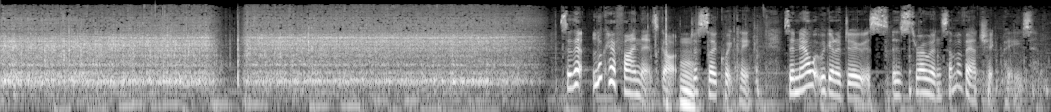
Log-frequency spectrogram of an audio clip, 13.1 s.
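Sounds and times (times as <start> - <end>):
food processor chopping roughly cut carrots: 0.0 - 6.8
speech: 7.1 - 13.1.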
